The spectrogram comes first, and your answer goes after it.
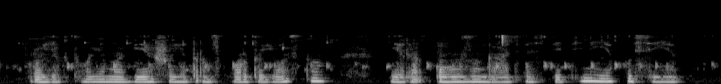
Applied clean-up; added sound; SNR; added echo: none; Trickle, dribble / Splash, splatter; 17 dB; none.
